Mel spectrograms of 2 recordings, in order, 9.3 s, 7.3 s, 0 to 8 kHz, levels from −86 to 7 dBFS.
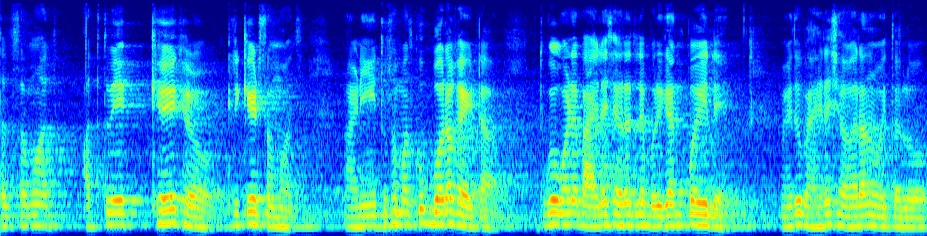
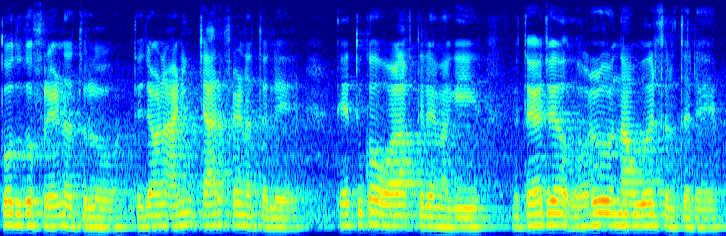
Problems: background sounds at intervals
